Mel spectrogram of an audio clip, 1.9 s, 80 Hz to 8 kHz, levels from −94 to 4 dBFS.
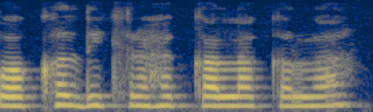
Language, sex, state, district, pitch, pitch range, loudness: Hindi, female, Jharkhand, Palamu, 250 Hz, 245-255 Hz, -17 LUFS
